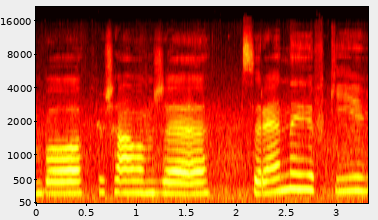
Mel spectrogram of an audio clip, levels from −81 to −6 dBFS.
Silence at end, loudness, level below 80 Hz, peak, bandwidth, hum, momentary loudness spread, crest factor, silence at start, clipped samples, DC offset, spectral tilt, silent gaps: 0 s; -19 LUFS; -50 dBFS; -4 dBFS; 17 kHz; none; 7 LU; 16 dB; 0 s; under 0.1%; 0.4%; -4 dB/octave; none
